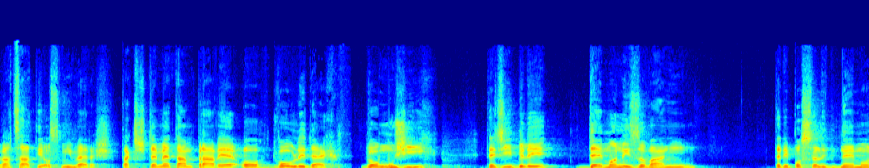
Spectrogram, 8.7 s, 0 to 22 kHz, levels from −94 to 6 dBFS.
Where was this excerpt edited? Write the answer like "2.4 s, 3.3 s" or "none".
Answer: 1.2 s, 3.5 s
